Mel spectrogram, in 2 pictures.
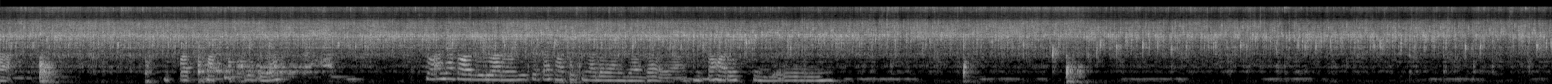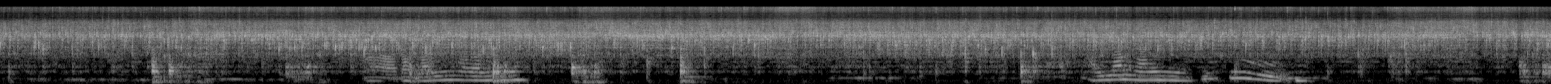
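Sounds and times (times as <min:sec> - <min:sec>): food sizzling in hot oil: 0:00.0 - 0:31.0
metal spatula scraping a pan: 0:00.2 - 0:04.2, 0:17.0 - 0:26.9, 0:28.9 - 0:31.0.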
